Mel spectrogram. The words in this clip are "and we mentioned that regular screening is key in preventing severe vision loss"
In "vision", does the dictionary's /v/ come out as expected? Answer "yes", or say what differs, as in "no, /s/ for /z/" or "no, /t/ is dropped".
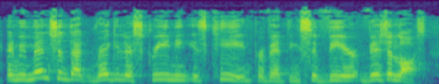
yes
